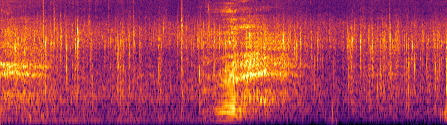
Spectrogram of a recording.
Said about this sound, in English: that is sizzling.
